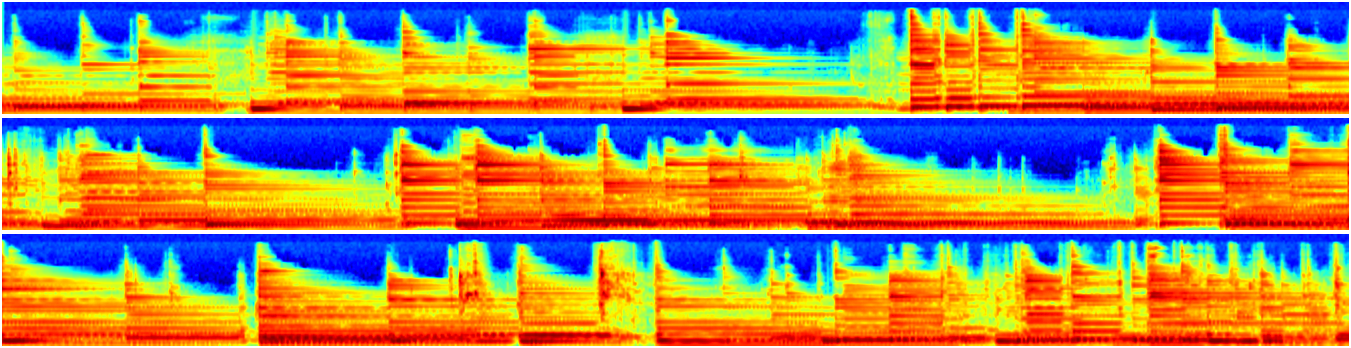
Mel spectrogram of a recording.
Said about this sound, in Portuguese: Nós vamos aproveitar então, já que o pastor gosta de ouvir boa música e eu sei que ele gosta dessa, vamos ouvir então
